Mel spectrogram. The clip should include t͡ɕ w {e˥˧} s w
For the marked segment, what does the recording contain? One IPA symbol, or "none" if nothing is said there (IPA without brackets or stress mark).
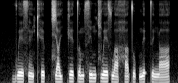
e˦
